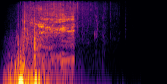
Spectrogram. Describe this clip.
troll head on a stick hit
You hit a monster with a kobold head on a stick!
From my short, free, artistic monster game.
drag, grunt, meaty, oink, pig, snort, squeal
